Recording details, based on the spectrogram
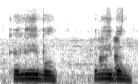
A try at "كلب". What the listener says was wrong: هذا كلب. There is no ياء.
